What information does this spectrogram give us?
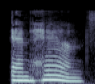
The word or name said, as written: enhancive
